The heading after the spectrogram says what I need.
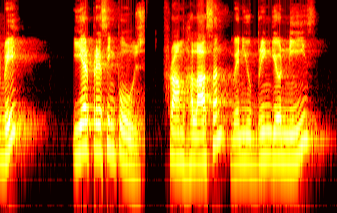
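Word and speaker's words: Halasana: So it is a single A, so small sound. Hala. Not opening the mouth too much. Hala asana. If you put together, then la becomes la. So it will be Halaasana. Separately Halaasana. Together Halaasana. Next it will be ear pressing pose.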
